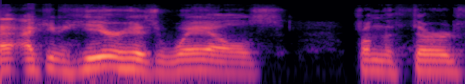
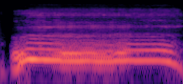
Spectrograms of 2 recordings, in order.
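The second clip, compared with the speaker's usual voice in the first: imitated baby cry; 12 semitones higher, 3 dB louder than usual. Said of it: "while they're just like".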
